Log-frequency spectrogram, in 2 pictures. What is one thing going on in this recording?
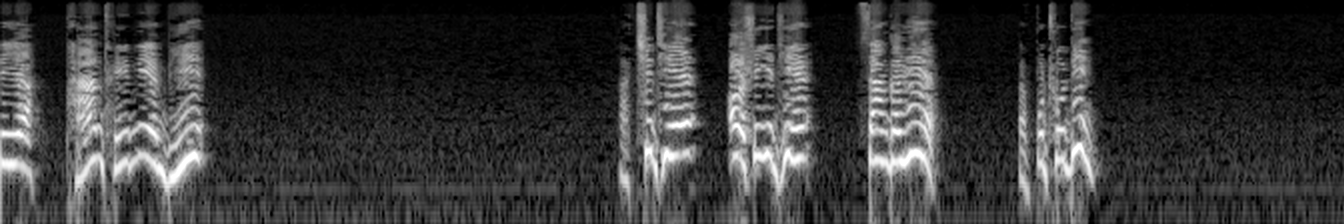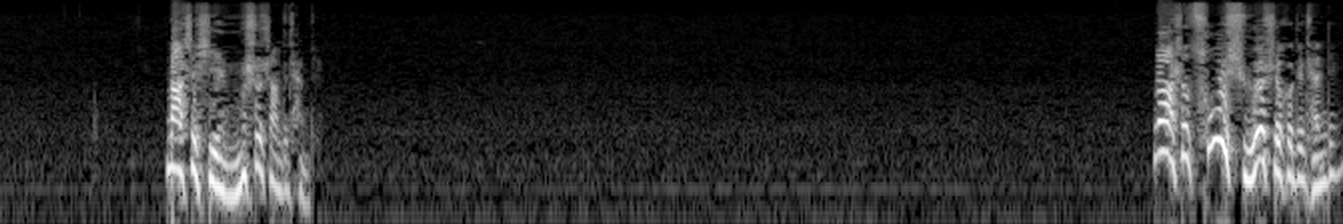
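An elderly man speaks calmly and slowly into a close microphone, with long pauses.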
